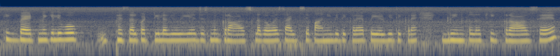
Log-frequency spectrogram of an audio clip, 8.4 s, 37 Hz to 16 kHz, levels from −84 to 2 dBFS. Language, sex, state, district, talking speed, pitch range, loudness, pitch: Hindi, female, Bihar, Sitamarhi, 220 wpm, 200-210 Hz, -18 LUFS, 205 Hz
